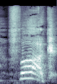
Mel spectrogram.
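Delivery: high-pitched scream at ordinary volume; mock scream. Retelling how Dexter screamed in agony, mock scream. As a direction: imitate an agonised scream without the volume. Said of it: "Dexter screams so much that he screams".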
